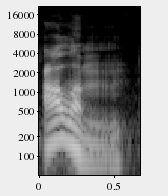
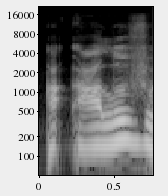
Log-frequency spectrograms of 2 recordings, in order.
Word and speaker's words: Ollam: You're pronouncing it traditionally in the sense that most people do say Alam, but it's actually pronounced Olive. – Olive with a V? – Almost with a V sound, yes. – But it's spelled O-L-L-A-M.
